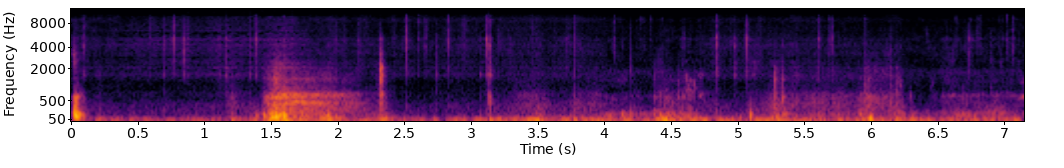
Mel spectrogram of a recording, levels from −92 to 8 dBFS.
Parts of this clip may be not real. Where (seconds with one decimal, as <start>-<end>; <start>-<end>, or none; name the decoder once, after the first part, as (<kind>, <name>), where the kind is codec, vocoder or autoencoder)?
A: 0.0-4.0 (autoencoder, DAC-VAE); 4.7-6.2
